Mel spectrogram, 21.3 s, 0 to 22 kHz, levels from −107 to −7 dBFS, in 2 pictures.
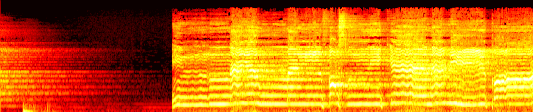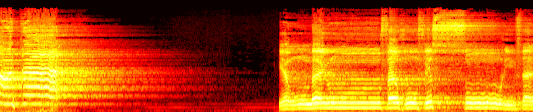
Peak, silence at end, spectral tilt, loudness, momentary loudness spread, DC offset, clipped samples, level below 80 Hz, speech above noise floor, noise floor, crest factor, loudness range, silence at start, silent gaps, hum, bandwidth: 0 dBFS; 0 s; -2 dB/octave; -11 LUFS; 12 LU; under 0.1%; under 0.1%; -46 dBFS; 58 dB; -73 dBFS; 14 dB; 14 LU; 0 s; none; 60 Hz at -60 dBFS; 16.5 kHz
